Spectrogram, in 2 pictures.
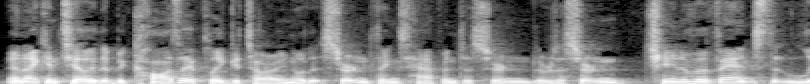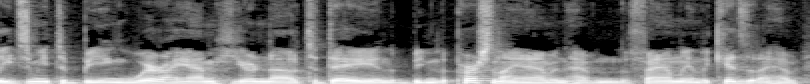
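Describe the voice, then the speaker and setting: A man in his forties with a Scottish accent softened by years in Ohio, a musician chatting in an interview and telling rambling, enthusiastic stories with self-mocking laughs. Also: medium pitch, fast, gravelly, hardly any pauses, breathy edge. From Scotland. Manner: rambling, enthusiastic storyteller who laughs at himself. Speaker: musician guest. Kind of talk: casual interview chat.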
